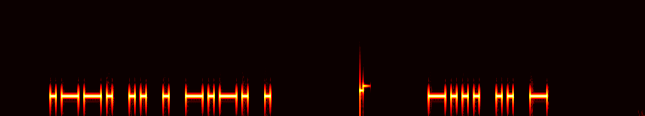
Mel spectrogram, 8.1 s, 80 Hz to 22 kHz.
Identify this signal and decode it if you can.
Morse code, heard as a keyed tone, about 17 wpm, 700 Hz. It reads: PIECE BIT
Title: Sets of 3 Words - New Word Drill - 17wpm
